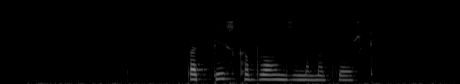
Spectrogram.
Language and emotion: Russian, neutral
